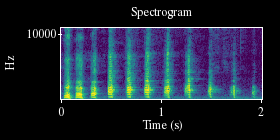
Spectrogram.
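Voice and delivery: high, staccato giggling laugh; a run of high, quick chuckles. Real, not acted. Game master reacting to a crotch-kick plan, laughing.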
